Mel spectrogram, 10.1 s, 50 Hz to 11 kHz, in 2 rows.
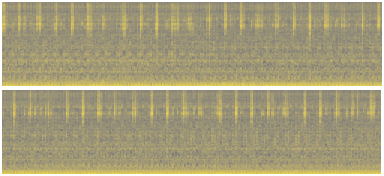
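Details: BMW 116d diesel idling: light, fast metallic ticking rattle first thought to be timing chain, actually the idler pulley near the alternator; noise vanished instantly when sprayed with WD40.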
